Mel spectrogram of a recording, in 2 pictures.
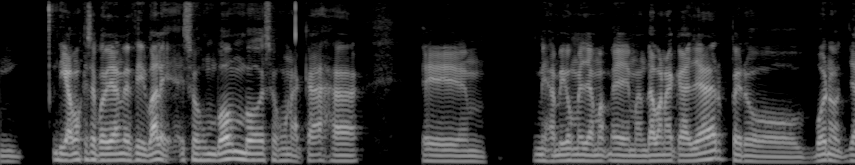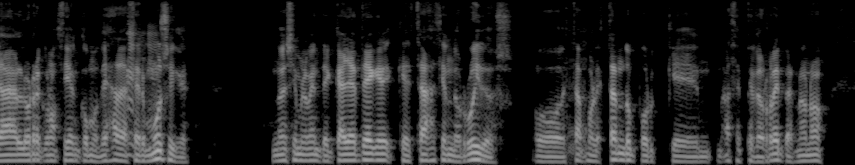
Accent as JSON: {"language": "Spanish", "town": "Montijo", "region": "Extremadura", "country": "Spain", "tie": "born or raised there", "lives_now": "Madrid, Spain", "said": "en directo desde Madrid, conectando con Montijo, mi pueblo"}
